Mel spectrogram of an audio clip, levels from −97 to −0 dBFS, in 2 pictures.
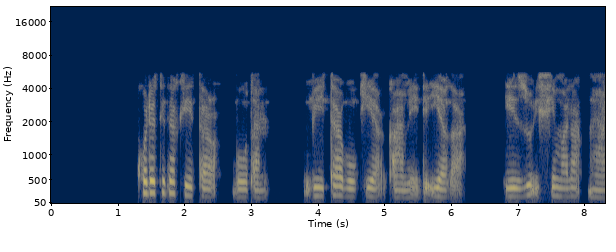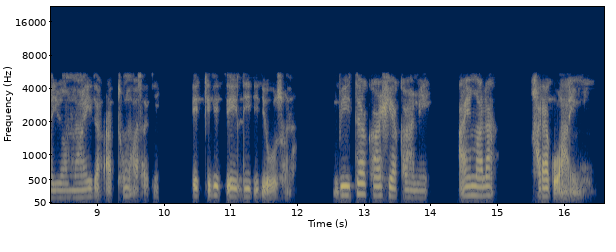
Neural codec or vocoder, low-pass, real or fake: codec, 16 kHz, 8 kbps, FunCodec, trained on Chinese and English, 25 frames a second; 5.4 kHz; fake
